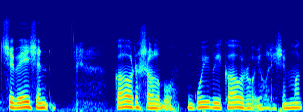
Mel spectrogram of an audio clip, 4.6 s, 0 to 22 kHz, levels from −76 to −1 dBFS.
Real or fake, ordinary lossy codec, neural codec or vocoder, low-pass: real; none; none; 14.4 kHz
